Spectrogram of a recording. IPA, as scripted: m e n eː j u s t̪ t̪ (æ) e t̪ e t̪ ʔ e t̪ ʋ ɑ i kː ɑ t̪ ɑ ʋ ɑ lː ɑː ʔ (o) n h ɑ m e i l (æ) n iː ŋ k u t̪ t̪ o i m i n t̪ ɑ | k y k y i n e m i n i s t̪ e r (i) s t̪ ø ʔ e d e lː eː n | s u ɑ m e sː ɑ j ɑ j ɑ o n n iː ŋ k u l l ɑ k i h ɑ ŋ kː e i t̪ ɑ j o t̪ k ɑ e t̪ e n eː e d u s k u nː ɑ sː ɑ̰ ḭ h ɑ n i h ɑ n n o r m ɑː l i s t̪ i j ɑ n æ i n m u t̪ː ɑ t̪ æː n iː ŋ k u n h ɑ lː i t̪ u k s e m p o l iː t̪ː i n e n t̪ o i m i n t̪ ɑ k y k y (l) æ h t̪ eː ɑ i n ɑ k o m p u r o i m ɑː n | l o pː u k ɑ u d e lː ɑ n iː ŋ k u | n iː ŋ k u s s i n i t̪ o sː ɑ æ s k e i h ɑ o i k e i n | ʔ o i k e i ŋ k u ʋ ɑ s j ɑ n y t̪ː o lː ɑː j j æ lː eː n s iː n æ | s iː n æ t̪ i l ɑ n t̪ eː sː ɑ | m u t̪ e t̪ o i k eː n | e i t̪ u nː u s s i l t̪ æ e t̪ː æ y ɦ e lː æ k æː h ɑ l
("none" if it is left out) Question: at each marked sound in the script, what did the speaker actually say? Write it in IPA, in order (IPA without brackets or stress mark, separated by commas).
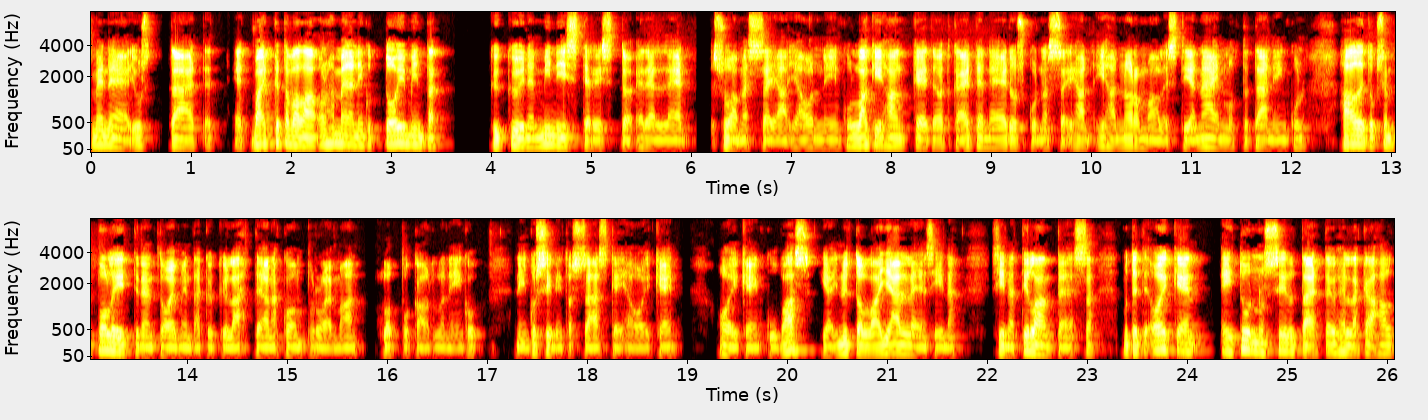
æː, o, æ, i, l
